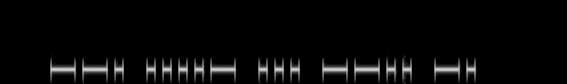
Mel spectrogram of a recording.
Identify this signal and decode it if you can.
Morse code, heard as a keyed tone, about 15 wpm, 700 Hz. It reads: G4SZN
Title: DXCC-100 Call Signs - 5 Characters - 15wpm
